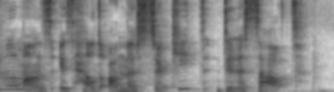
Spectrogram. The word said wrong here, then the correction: Sarthe: No, that's not it. Sarthe. I put the R on the wrong part of the syllable.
